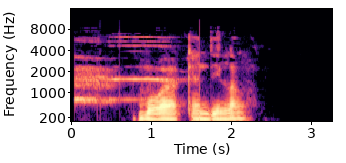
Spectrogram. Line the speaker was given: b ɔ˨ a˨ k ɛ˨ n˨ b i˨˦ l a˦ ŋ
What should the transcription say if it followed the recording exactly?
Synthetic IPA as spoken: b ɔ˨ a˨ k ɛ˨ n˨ d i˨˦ l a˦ ŋ

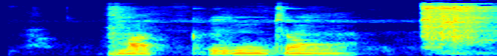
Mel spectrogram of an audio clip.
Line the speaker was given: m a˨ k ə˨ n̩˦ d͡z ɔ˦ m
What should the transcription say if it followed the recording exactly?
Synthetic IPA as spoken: m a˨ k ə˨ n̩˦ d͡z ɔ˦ ŋ

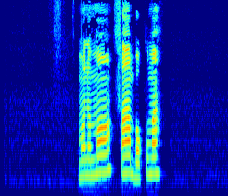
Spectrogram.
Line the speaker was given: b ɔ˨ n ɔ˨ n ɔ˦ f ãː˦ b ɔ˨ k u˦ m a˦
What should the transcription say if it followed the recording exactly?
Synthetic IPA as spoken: m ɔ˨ n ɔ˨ m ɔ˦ f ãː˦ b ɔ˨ k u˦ m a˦

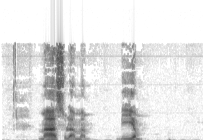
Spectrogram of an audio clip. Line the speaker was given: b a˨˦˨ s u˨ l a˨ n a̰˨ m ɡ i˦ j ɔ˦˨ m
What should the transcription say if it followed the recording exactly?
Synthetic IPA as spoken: m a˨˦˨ s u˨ l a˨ m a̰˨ m b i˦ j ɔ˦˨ m

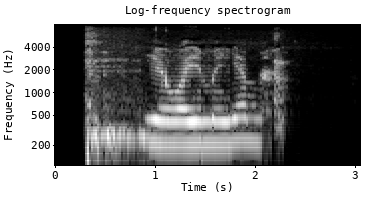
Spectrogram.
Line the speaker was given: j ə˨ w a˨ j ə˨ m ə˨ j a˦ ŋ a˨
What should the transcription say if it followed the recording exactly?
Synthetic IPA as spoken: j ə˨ w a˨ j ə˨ m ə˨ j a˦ m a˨

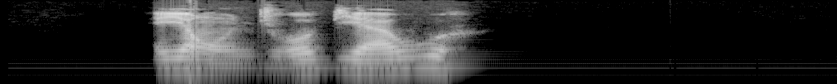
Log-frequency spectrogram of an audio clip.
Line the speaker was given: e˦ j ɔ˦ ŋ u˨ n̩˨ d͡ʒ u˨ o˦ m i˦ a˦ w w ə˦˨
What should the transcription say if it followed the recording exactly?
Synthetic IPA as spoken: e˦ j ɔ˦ ŋ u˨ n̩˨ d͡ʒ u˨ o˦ b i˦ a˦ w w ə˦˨

